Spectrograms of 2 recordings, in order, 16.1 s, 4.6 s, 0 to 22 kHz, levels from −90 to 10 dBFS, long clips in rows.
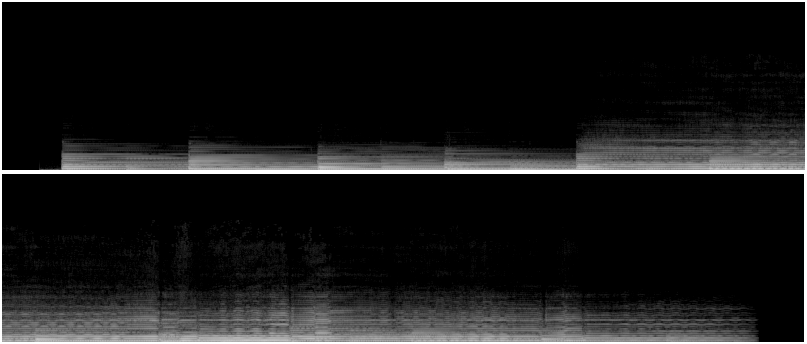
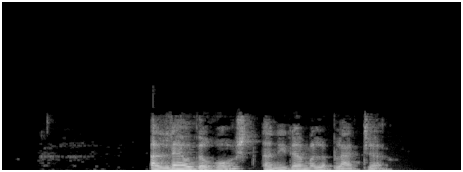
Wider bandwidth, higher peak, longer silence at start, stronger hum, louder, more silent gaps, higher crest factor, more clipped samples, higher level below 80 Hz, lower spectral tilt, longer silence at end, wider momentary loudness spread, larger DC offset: second, 6.2 kHz vs 7.6 kHz; second, -6 dBFS vs 0 dBFS; second, 0.6 s vs 1.5 s; neither; second, -23 LUFS vs -19 LUFS; neither; about the same, 16 dB vs 20 dB; neither; first, -36 dBFS vs -58 dBFS; first, -9.5 dB/octave vs -6 dB/octave; about the same, 0.6 s vs 0.7 s; about the same, 13 LU vs 12 LU; neither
